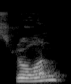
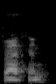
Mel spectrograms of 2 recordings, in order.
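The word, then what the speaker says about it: Strachan: The village is pronounced Strawn. Um, but people in Scotland mostly 90% pronounced Strachen and um uh and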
